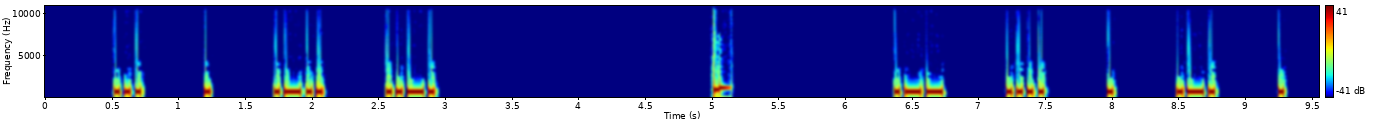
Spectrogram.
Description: Morse code, heard as a keyed tone, about 30 wpm, spaced as for 14 wpm, 700 Hz. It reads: SELF WHERE
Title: 4x Character Spacing - Top 300 Words - 30wpm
